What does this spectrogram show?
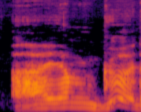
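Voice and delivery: soft, put-on Canadian accent, comic-book character voice. Co-host answers the host's greeting in character; Wolverpool voice, Canadian accent. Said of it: "You're very Canadian tonight".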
